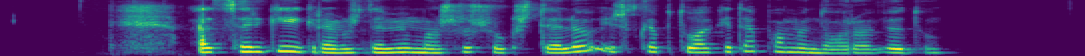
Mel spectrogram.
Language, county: Lithuanian, Vilnius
